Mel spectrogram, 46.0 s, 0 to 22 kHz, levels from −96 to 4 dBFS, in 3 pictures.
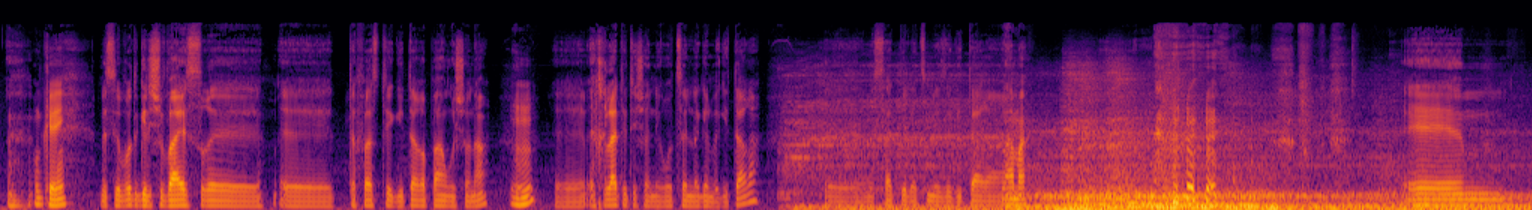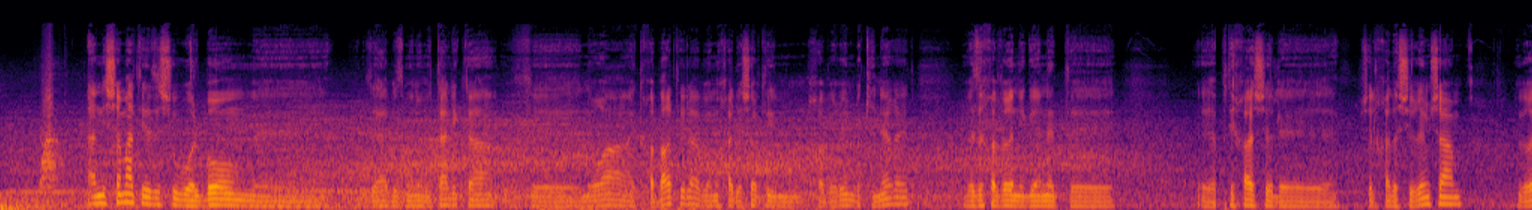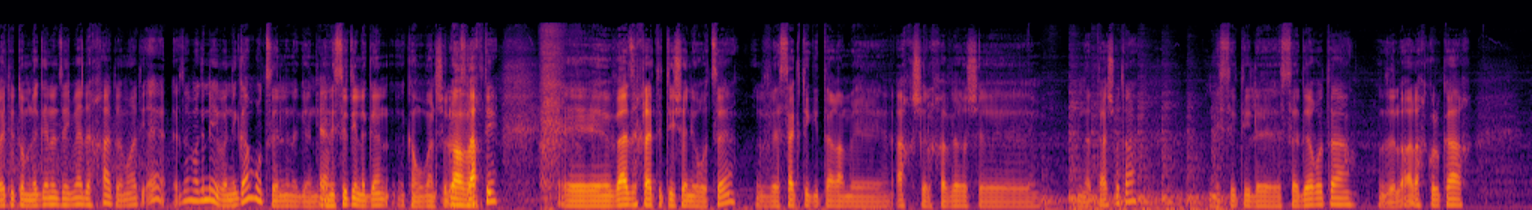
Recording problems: traffic noise; very loud; throughout; as loud as the speech
dog barking; noticeable; at 16 s; peak 5 dB below the speech
door banging; faint; from 41 to 43 s; peak 10 dB below the speech

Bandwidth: 13.5 kHz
